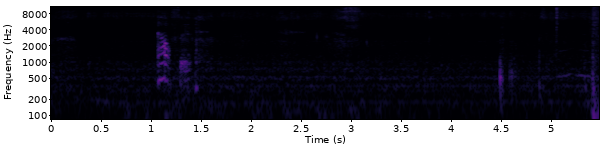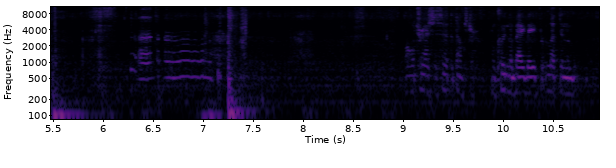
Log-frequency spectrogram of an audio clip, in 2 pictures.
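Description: Clothes being handled and rummaged in a dresser drawer, with two dull bumps around the middle. Short murmured voice sounds come in between, unworded.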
